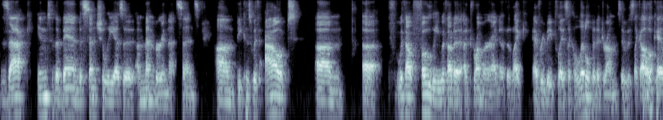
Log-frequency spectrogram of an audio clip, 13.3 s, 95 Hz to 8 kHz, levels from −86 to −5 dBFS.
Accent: American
